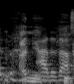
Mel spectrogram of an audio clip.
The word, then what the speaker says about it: Adidas: enemy but why because I adopt but I Adas that's how you say it I'm a Nike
